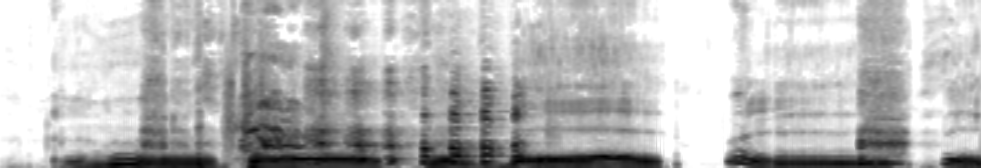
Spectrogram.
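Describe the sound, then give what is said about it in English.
A voice imitates Chewbacca's Wookiee growl in a string of loud, warbling, rising and falling moans and yowls, broken by short pauses and a rough gargle near the end. “how about, right, all three of us, we'll take the synopsis and we will split it into thirds and we will all do it in the style of Chewbacca.”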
